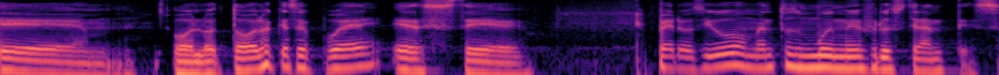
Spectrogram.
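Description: Through noticeable background noise, a man talks at a very slow pace with very even loudness, a medium pitch and ordinary pitch variation. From Costa Rica, Desamparados. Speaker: church administrator and music minister. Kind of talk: casual interview.

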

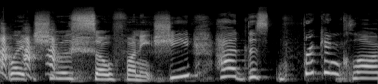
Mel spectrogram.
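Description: A woman's voice swings very widely in pitch. Noticeable background noise runs behind her. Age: 20s. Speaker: podcast host. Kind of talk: casual chat.

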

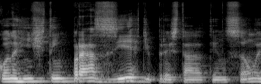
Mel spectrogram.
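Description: A man speaks at a moderate pace in a plain, everyday voice. His pitch is medium, with ordinary pitch variation. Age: 30s. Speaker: neuropsychologist and podcast host. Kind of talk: casual interview and educational talk.

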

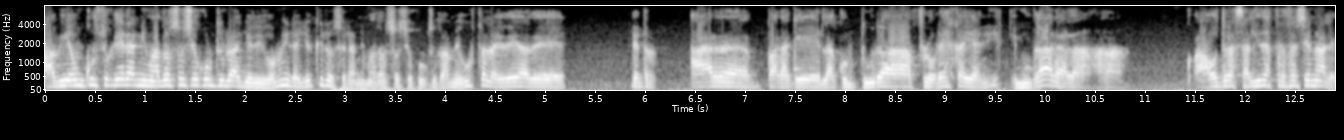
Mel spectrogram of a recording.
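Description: Here is a man with a normal speaking voice, fairly high in pitch, talking at a moderate pace with ordinary pitch variation. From Canary Islands, Lanzarote (Arrecife). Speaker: master potter. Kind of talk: interview.

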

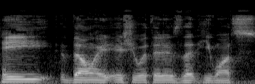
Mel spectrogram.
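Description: Here is a man with a normal speaking voice. His pitch is fairly low, with ordinary pitch variation. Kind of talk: casual chat.

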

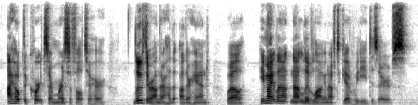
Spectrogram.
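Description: A man with an American accent and a plain, everyday voice at medium pitch, in a very clean recording with a silent background. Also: lively intonation, moderate pace. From New Orleans then Ohio. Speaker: co-host friend, comics novice. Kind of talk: casual chat.

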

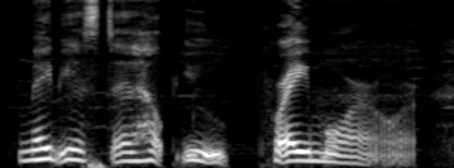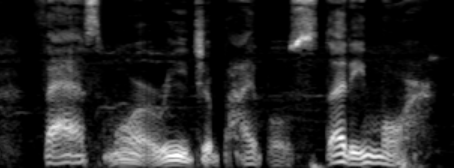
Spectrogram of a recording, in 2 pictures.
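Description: Against music in the background, a woman with a very deep, low pitch speaks at a very slow pace, her pitch swinging very widely. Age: 50s. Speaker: prayer podcast host. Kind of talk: prayer; devotional monologue.

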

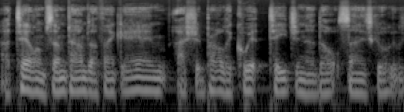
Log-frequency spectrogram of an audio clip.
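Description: A somewhat breathy, fairly low-pitched man with an Appalachian accent. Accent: Southern US (Appalachian). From East Tennessee (Johnson City). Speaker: church deacon and musician. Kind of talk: testimony.

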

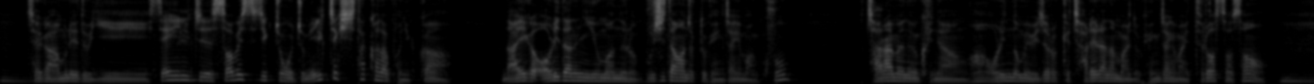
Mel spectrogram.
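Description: An unremarkable speaking voice from a man, medium in pitch, with lively intonation at a fairly quick pace. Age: 20s. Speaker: salesperson. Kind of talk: casual chat. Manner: formal.

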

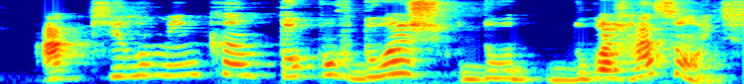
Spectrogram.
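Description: This woman's pitch swings very widely as she talks. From Rio de Janeiro, Brazil. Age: 40s. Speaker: history professor. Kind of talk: interview.

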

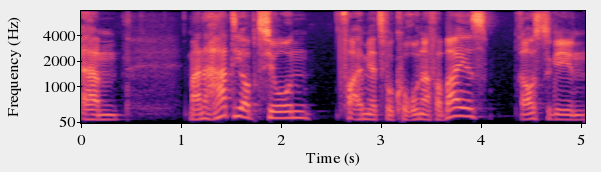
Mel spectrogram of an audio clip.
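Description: Lively intonation marks this man's voice, which sits at a medium pitch. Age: 40s. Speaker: actor and voice actor, podcast co-host. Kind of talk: casual chat. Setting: remote recording.

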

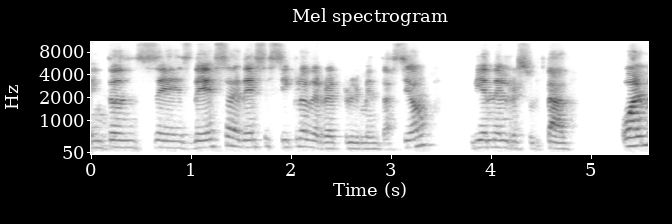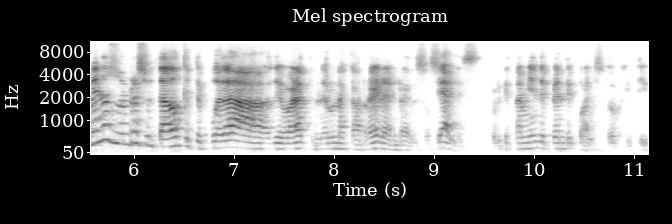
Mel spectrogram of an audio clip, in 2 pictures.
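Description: In a normal speaking voice, a woman at medium pitch talks at a moderate pace, her intonation lively and her loudness swinging widely. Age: 30s. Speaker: digital marketing consultant. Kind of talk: podcast interview.

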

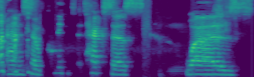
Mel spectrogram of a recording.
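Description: In an American accent, a woman speaks with monotone, flat intonation and a bright, sharp tone. Her pitch is fairly low. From US East Coast (Pennsylvania/Maryland). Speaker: business leader and consultant. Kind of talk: casual interview.

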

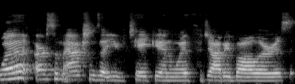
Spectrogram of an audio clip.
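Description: A woman's plain, everyday voice, medium in pitch, at a fairly quick pace. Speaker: podcast host. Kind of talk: casual interview chat.

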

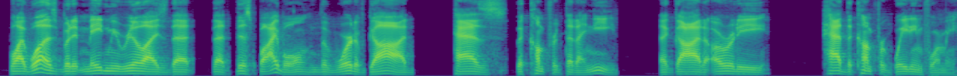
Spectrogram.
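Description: A man with a bright, sharp tone and fairly low pitch speaks at a moderate pace with fairly even intonation and big swings in loudness, in a very clean, dry, close recording with no echo and a silent background. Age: 50s. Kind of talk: Bible teaching in casual chat. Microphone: audio glitches from new setup.

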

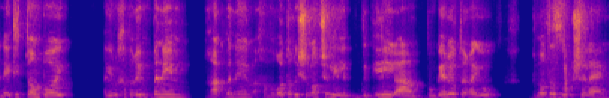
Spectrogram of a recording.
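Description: This woman uses a normal speaking voice at medium pitch, moving at a moderate pace with fairly even intonation. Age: 50s. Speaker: career and business coach for women. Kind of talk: interview.

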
